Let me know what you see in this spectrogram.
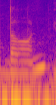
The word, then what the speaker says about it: Dawn: este es D-A-W-N, pero se pronuncia Don, entonces Don y Don.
